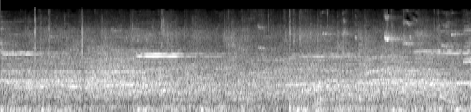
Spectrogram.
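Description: Gym din during a volleyball match: balls being hit and bouncing on a hard court, mixed with many voices talking and calling, and a few short high squeaks.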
